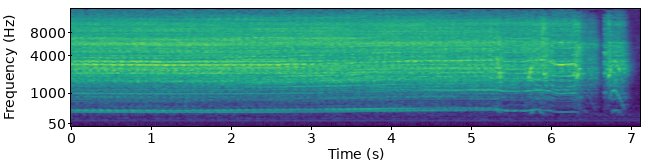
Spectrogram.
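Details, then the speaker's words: FMS/BlitzRCWorks Super B-25 RC plane electric retracts extending, drawing about 0.1–0.15 A: a steady motor whine for about six seconds, pitch sagging slightly, then a clean stop as the gear locks down; normal operation. "I don't know if you can hear the buzzing but uh that buzzing's pulling about oh what's the amp meter show 0 one amp that's what we got here .1 1 amp I'm sorry and these ret tracks do use a little power"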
